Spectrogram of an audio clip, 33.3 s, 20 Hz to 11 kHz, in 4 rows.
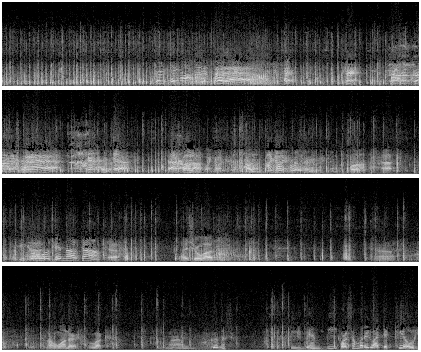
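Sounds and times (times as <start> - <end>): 
runaway horse hooves galloping: 0.0 - 33.3
overlapping voices and excited shouting: 3.1 - 5.9, 6.8 - 11.0, 11.6 - 16.2
speech: 30.8 - 33.3.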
